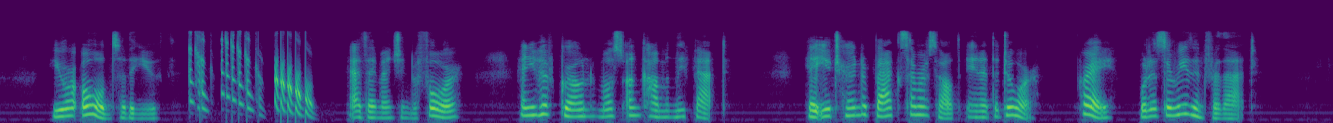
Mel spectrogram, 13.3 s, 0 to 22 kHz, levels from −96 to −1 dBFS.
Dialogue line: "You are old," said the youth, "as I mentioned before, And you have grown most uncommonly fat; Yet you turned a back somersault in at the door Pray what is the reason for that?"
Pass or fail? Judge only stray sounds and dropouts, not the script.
fail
